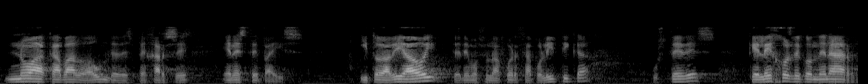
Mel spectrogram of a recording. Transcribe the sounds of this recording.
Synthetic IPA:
no̞akaβað̞o̞aund̪e̞ðe̞spe̞xaɾse̞ː | ne̞st̪e̞pa̰ḭs | it̪o̞ðaβ̞iao̞jt̪e̞nẽ̞mo̞sunafwe̞ɾθapo̞lit̪ika | ust̪e̞ð̞e̞s | ke̞le̞xo̞zðe̞ko̞nd̪e̞naɾ

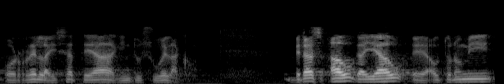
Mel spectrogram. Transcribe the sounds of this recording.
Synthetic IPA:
o̞re̞laisat̪e̞aeɣ̞ind̪usue̞la̰ko̥ | be̞ɾasawɡajawa̰wt̪o̞no̞mi

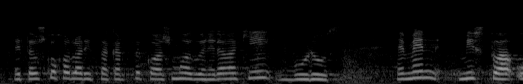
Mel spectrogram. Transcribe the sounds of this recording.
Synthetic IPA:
e̞t̪aewsko̞ʝawlaɾit͡sakaɾt͡se̞ko̞azmo̞aðue̞ne̞ɾaβ̞akiβuɾus | e̞me̞nmist̪oaʔ

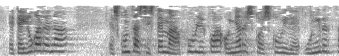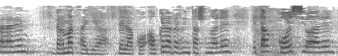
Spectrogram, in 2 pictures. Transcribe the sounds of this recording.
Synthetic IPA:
e̞t̪aiɾuɣare̞na | e̞skunt͡sasist̪e̞mapuβliko̞aʔo̞ɲarisko̞e̞skuβ̞iðe̞ʔuniβ̞e̞ɾt͡salaɾe̞mbe̞ɾmat͡saʎe̞aðe̞lako̞ʔawke̞ɾaβe̞ɾðint̪asunaɾe̞n | e̞t̪ako̞e̞sio̞aɾe̞n

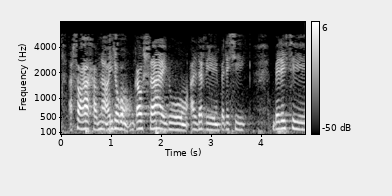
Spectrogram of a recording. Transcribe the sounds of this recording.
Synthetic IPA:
aɾsoaɣaʝawnaojɾoɣoɡawsaiɾua̰ld̪e̞ɾðibe̞ɾesik | be̞ɾejsi

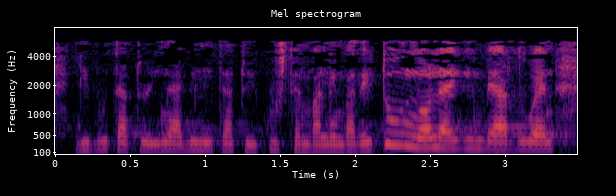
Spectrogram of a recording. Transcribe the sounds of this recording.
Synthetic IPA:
d̪iput̪at̪ueinaβilit̪at̪uikust̪e̞mbald̪imbaðit̪uno̞lae̞ɣimbe̞aɾðue̞n

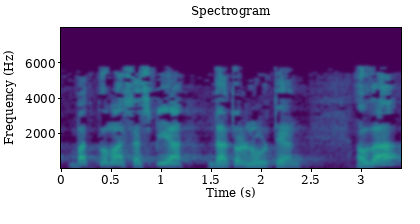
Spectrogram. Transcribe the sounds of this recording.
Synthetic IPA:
bat̪ko̞masaspiad̪at̪o̞renuɾt̪e̞a̰n | awða

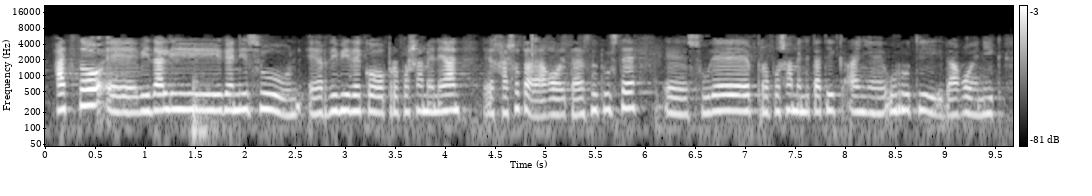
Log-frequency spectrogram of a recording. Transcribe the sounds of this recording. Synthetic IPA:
at͡so̞βiðaliɣe̞nisune̞ɾðiβ̞iðe̞ko̞pɾo̞po̞same̞ne̞an | ʝaso̞t̪aðaɣ̞o̞e̞t̪aezd̪ut̪ust̪e̞ | suɾe̞pɾo̞po̞same̞ne̞t̪at̪ikʰa̰jɲurut̪iðaɣ̞o̞e̞nik

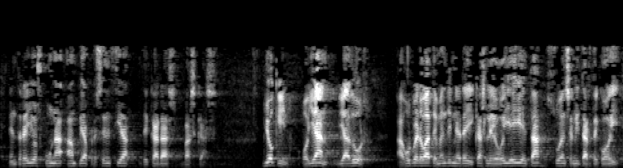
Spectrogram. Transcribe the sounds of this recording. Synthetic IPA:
e̞nt̪ɾejo̞sunaʔampliapɾe̞se̞nt͡siaðe̞kaɾazβaska̰s | ʝo̞kino̞janjaðuɾ | a̰ɣ̞uɾβe̞ɾoβat̪e̞me̞nd̪ine̞ɾe̞ikazle̞o̞je̞je̞t̪asue̞nse̞nit̪aɾt̪e̞ko̞oj

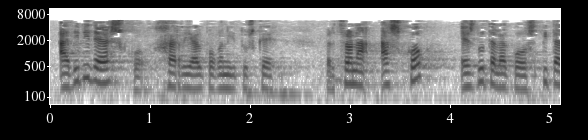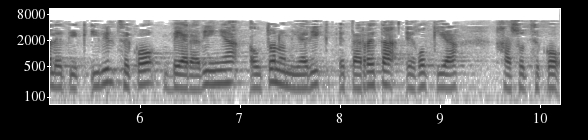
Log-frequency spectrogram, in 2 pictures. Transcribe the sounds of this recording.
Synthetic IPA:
aðiβiðe̞asko̞ʝarialko̞ɣ̞e̞nit̪uske̞ | pe̞ɾt͡so̞naasko̞k | e̞zd̪ut̪e̞lako̞ːspit̪ale̞t̪ikiβ̞ilt͡se̞ko̞βe̞aɾaðiɲaawt̪o̞no̞miaɾike̞t̪are̞t̪ae̞ɣ̞o̞kia | ʝaso̞t͡se̞ko̞

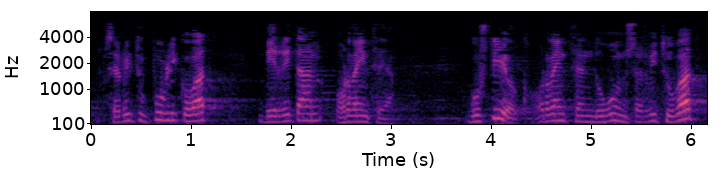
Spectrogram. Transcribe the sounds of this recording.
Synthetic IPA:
se̞ɾβ̞it͡supuβliko̞βat̪ | birit̪ano̞ɾð̞ajnt͡se̞a | ɡust̪io̞ko̞ɾð̞ajnt͡se̞nd̪uɣunse̞ɾβit͡suβat̪

